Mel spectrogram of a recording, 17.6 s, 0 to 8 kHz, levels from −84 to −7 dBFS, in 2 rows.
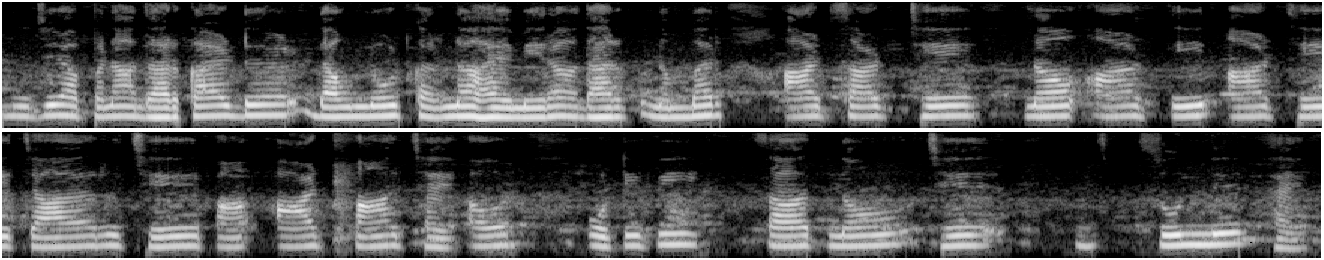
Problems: constant background noise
